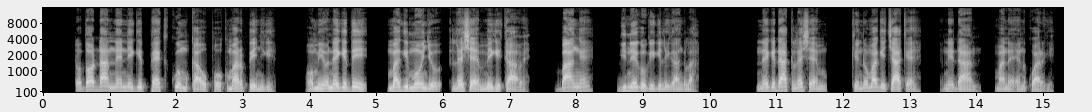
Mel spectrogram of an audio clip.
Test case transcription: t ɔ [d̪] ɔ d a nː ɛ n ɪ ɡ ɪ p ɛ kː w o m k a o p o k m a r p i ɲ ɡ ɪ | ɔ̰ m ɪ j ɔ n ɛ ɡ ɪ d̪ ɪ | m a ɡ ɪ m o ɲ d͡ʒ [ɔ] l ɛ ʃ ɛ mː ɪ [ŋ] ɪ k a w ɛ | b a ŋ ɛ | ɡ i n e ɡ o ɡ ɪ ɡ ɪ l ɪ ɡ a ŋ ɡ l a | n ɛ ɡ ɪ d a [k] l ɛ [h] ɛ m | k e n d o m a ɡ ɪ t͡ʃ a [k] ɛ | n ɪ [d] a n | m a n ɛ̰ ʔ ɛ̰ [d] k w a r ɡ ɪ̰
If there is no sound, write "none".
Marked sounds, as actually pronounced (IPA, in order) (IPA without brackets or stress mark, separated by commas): d̪, o, ɡ, k, ʃ, k, d, n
